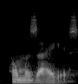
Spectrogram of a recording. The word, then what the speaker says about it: homozygous: Yeah, homozygous is what that's pronounced as.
